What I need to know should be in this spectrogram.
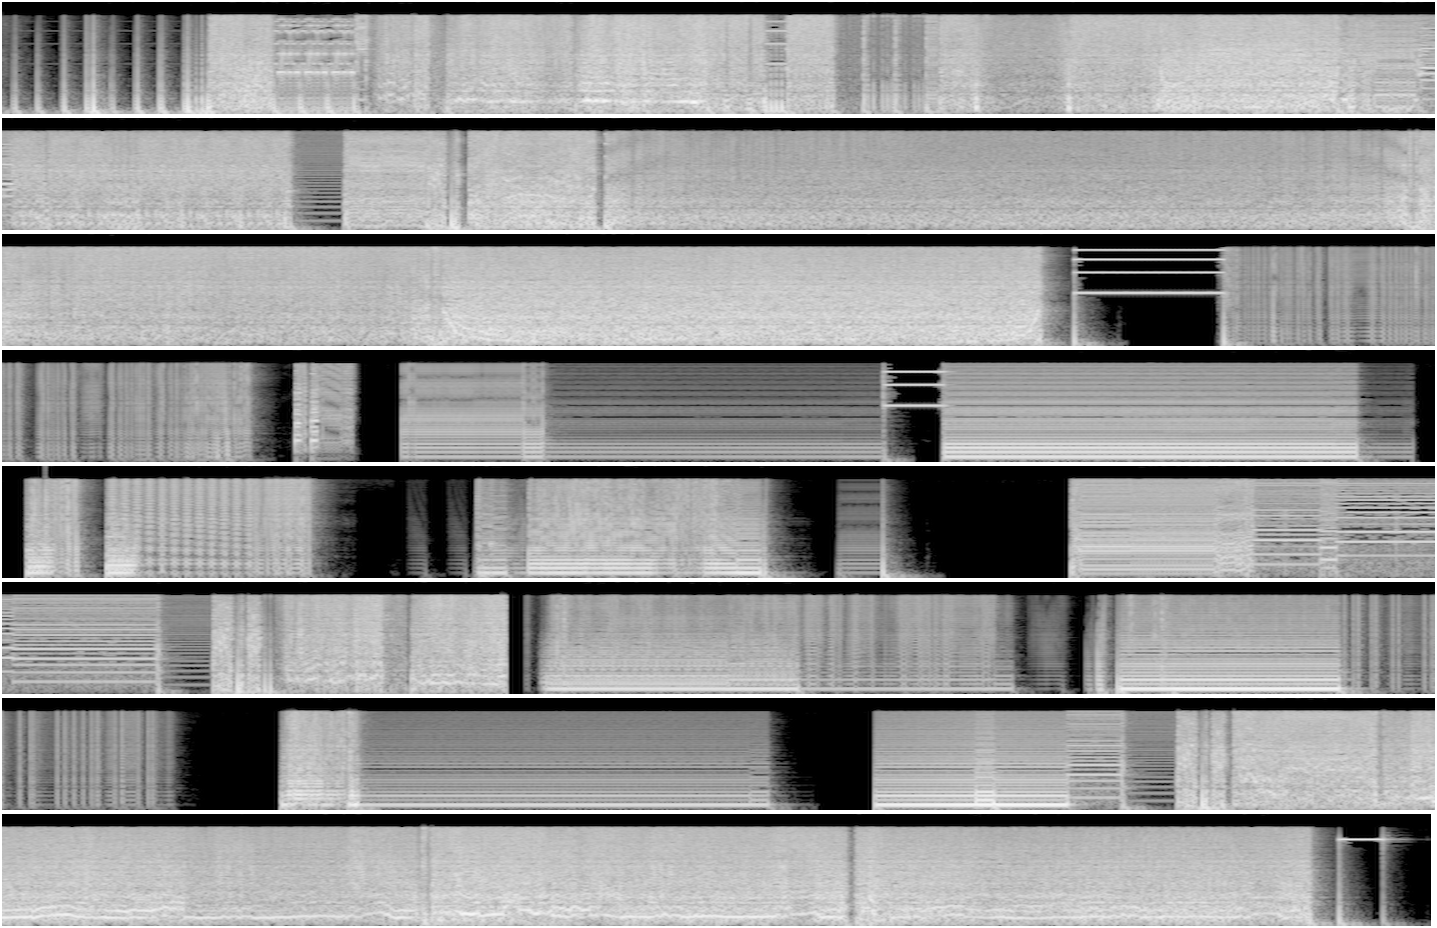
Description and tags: ps electric
This sound was once a photoshop file.
beep, computer, data, digital, harsh, noise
